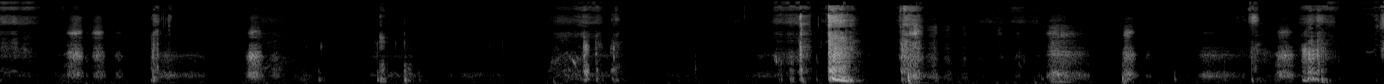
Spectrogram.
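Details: A happy dog making odd wheezy snorts and sneezy huffs in short broadband bursts, a few per second with brief pauses between, the loudest rough burst past the midpoint, then more irregular snuffles.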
